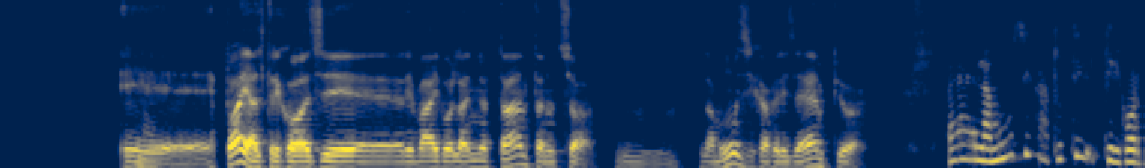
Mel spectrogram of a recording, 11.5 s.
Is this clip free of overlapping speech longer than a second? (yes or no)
yes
